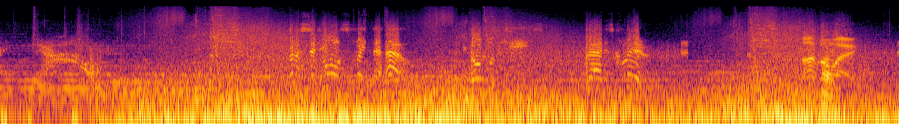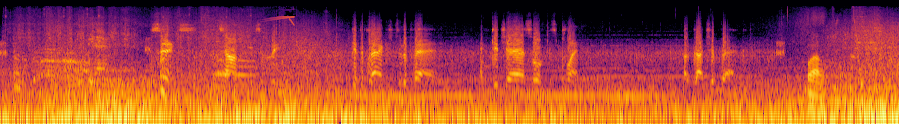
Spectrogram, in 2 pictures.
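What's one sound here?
A heavy blow lands with a metallic thud.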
